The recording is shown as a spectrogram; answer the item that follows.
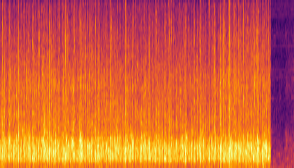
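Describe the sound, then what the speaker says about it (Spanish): Sustained audience applause at an outdoor August concert by a town band in Quintanar del Rey honouring pandemic victims, dense and even clapping from a crowd that cuts off abruptly near the end. "Un fuerte aplauso para todos ellos y gracias por vuestra asistencia."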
